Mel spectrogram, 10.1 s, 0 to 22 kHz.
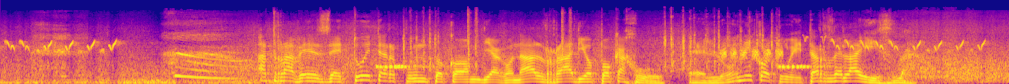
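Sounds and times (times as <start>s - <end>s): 
birds trilling: 0.0s - 1.3s, 6.9s - 10.0s
speech: 2.6s - 9.4s.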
